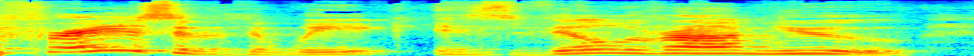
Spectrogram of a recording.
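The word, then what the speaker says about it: vilranyuh: of the week is villaranu the naturim word for thank you it's spelled v-i-l-r-a-n-y-u-h with a rolled R will you this week's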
